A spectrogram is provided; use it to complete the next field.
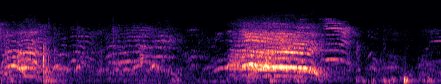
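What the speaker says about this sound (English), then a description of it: "Certainly hear the excitement in the crowd building here." A crowd at a women's first division football grand final cheers and shouts in swelling waves. The crowd noise peaks loudest midway through, and voices are heard over it.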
